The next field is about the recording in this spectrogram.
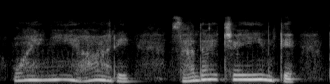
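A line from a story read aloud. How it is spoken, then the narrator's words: Whispered. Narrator (Ukrainian): прошепотіли Парваті і Лаванда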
